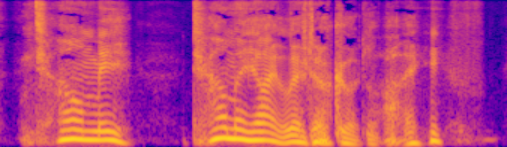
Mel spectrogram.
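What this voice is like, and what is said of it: Wavery old man voice. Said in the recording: “Wavery old man voice ... that old man voice”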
